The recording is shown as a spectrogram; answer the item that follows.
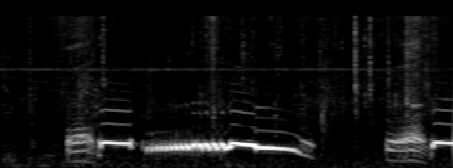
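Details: Barbary dove, white with red eyes, calling as it nods: a short note, then a long rapidly pulsed coo that rises slightly and falls away, followed by another brief note.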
